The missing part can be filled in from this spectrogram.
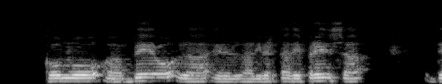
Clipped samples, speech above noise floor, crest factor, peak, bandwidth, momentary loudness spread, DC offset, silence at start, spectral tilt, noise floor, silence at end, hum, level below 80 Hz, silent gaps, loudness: under 0.1%; 44 dB; 14 dB; -4 dBFS; 7.2 kHz; 10 LU; under 0.1%; 0.45 s; -10 dB/octave; -60 dBFS; 0 s; none; -62 dBFS; none; -17 LUFS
